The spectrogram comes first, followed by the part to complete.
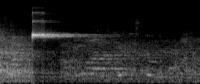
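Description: Volleyball referee's whistle: one short, high, steady blast about a third of a second in, fading over about half a second. It is the first referee's signal to serve.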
